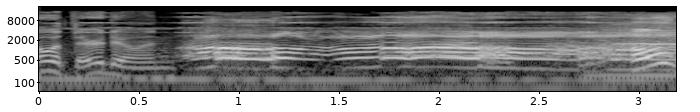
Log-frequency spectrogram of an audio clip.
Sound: screaming; crowd panics

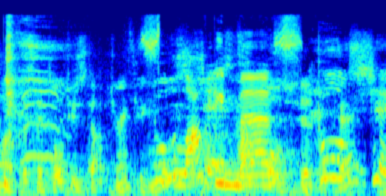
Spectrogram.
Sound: laughs

